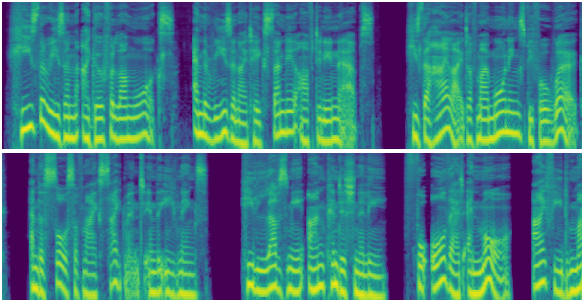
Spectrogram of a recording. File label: English conversational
